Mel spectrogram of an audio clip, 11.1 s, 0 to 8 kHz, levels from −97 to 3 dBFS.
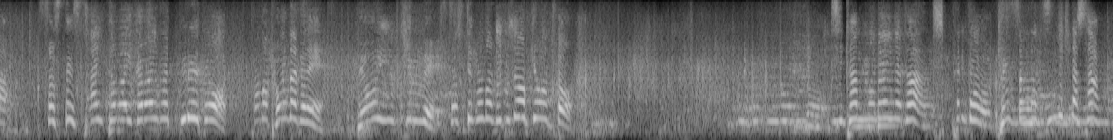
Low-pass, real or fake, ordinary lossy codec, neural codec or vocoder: none; fake; none; codec, 16 kHz, 1 kbps, X-Codec, HuBERT features, trained on general audio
